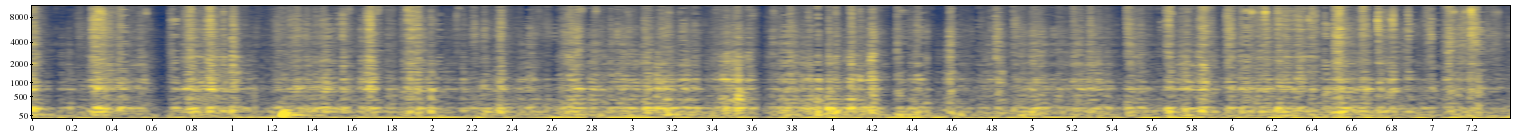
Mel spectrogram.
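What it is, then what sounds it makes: Cotton pillow filled with cherry pits. Both hands press and rub a flat cotton cushion printed with cherries and filled with loose cherry pits, lying on a table, using fingertips and nails. The result is a steady, dense, low rattling crunch as the pits shift and grind, with bright scratchy fabric rustles layered on top.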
